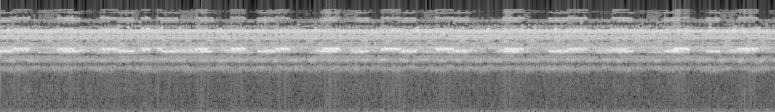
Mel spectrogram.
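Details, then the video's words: Field crickets chorusing amid mist: a shrill, high, continuous trill punctuated by brighter chirp bursts about once a second, steady throughout with no other voices. "Tranquil Cricket Sounds In An Misty Field"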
